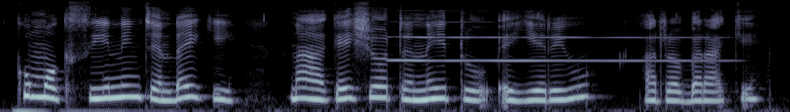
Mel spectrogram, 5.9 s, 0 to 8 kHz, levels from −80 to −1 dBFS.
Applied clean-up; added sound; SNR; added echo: none; Wind instrument, woodwind instrument; 16 dB; none.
